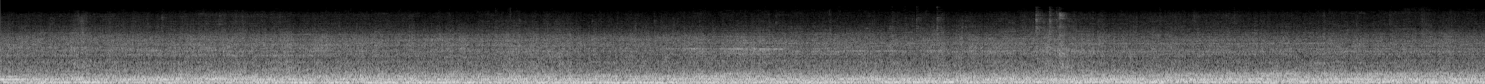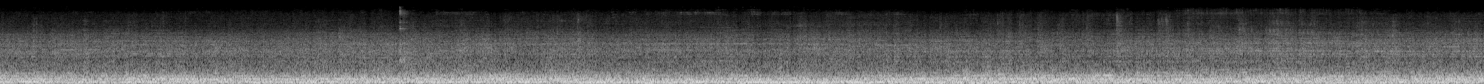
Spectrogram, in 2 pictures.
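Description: Norfolk Southern double-stack intermodal freight train rolling past, its container cars making a steady, loud rumble of steel wheels on rail, with a couple of sharp knocks along the way.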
